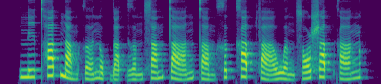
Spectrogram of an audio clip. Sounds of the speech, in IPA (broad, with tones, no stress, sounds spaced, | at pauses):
n i˧ t̪ʰ a˦˥ t̚ n a˨˩ m k əː˨˩˦ n o˨˩ p̚ ɗ a˨˩ t̚ ɣ ə˨˩˦ ŋ s a˧˥ m t̪ aː˨˩˦ n t̪ a˨˩ m x ə˦˥ k̚ x a˦˥ t̚ f aː˨˩˦ w ə˨˩ ŋ s ɔ˧˥ ʂ a˦˥ t̚ k a˧˥ ŋ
